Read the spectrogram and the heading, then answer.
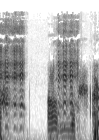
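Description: A person imitating a goat's bleat, with two long wavering, nasal cries separated by a short pause and a brief third bleat at the end, loud and alone.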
